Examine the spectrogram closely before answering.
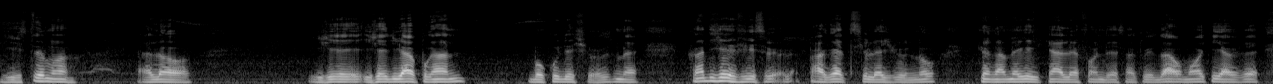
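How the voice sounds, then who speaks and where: In a dark, mellow tone, a man speaks very slowly with fairly even intonation and long, frequent pauses. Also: medium pitch for a man. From Dominican Republic, raised in Haiti. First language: Spanish (speaking French). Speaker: artist. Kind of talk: interview. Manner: halting.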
